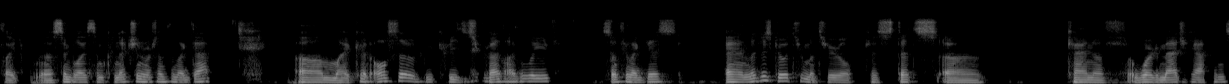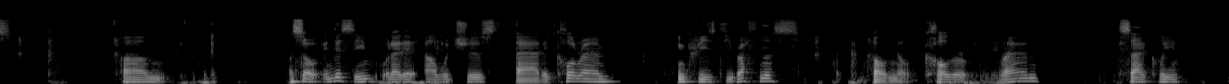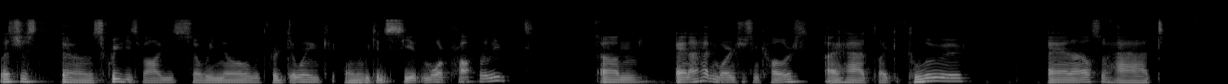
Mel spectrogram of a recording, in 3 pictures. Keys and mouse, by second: 1.8 click, 3.3-6.1 drag, 6.5 ctrl+s, 8.2-10.2 drag, 10.7 click, 12.3 click, 14.2 ctrl+s, 14.8 click, 15.2 click, 17.6 click, 18.4 click, 20.4 click, 20.5 x, 20.8 click, 22.9 click, 24.0 click, 24.7-25.2 drag, 25.4-25.9 drag, 26.0 click, 26.7 click, 29.8 ctrl+s, 30.9 click, 33.9 click, 34.2 click.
